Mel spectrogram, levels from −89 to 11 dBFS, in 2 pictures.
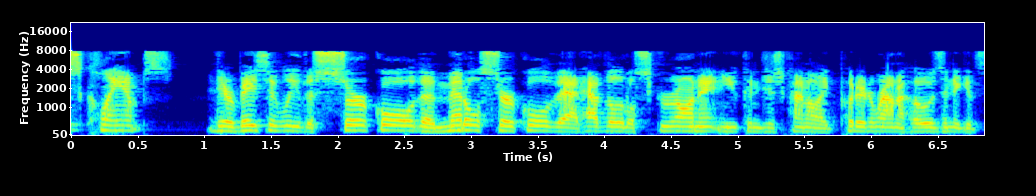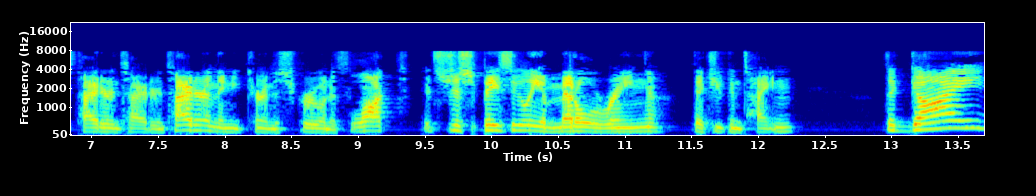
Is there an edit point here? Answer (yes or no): yes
